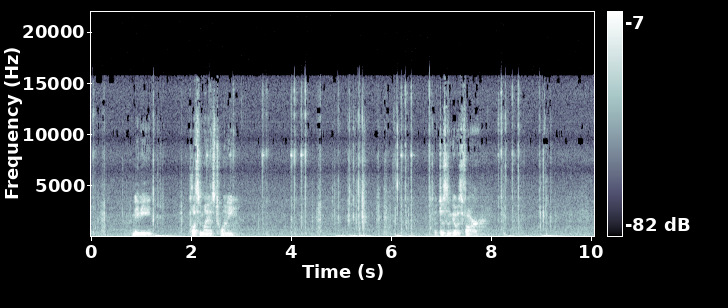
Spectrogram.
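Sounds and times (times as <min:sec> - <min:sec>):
computer keyboard keystrokes: 0:01.2 - 0:01.6, 0:02.3 - 0:07.0, 0:08.1 - 0:09.3.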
